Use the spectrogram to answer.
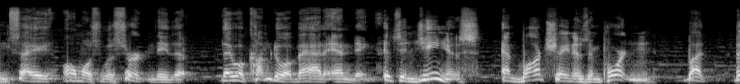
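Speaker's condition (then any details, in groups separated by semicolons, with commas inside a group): No condition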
